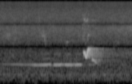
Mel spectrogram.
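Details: Japanese bush warbler singing: a long, steady low whistle held for about a second, then a sudden loud, higher, quick flourish of notes, heard in quiet surroundings.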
